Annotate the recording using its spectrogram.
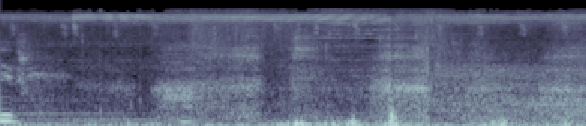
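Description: Leaves of tall plants rustle and brush against someone.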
